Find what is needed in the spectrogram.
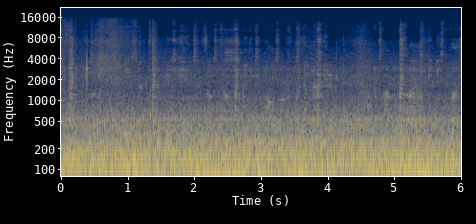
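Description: Automatic car wash machinery running, heard from inside the car's cabin: a loud, uneven low rumble with water spray and irregular knocks against the car.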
